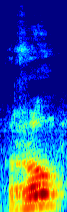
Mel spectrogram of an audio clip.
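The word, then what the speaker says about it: row: आर ओ डब्लू रो, रो माने पंक्ति।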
